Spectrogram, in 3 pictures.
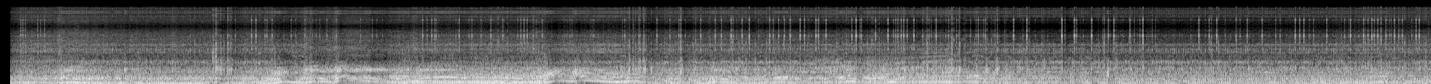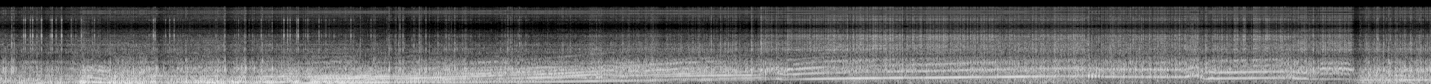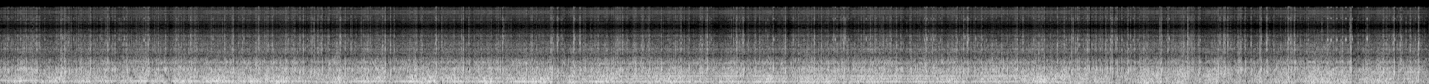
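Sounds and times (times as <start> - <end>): motorcycle engine at low revs: 0.1 - 42.9.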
